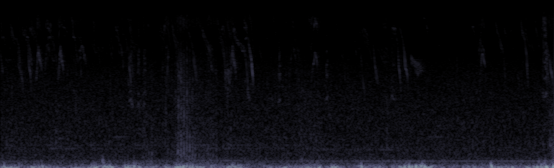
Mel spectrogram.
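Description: Small birds chirping around a bird table, many short, high calls in quick succession, over a low rumble of wind on the microphone; a brief louder call about three seconds in.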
